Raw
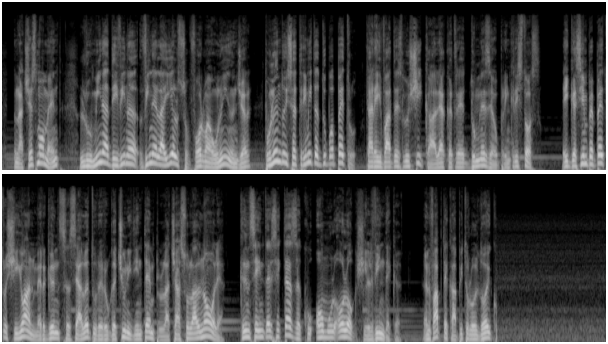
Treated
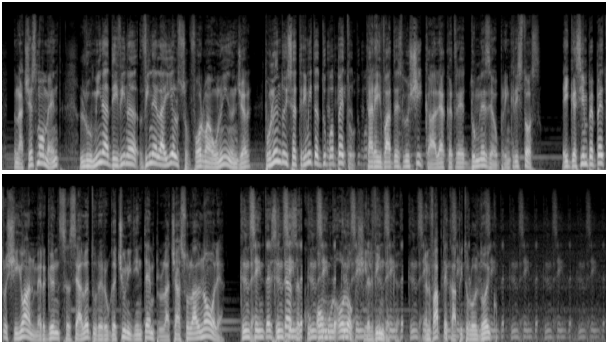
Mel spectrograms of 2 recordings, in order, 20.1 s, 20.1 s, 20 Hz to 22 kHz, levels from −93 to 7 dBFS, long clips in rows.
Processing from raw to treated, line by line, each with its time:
0:04.83–0:05.78: delay throw 570 ms, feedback 25%, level −17.5 dB
0:13.64–0:14.50: delay throw 560 ms, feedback 75%, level −1.5 dB

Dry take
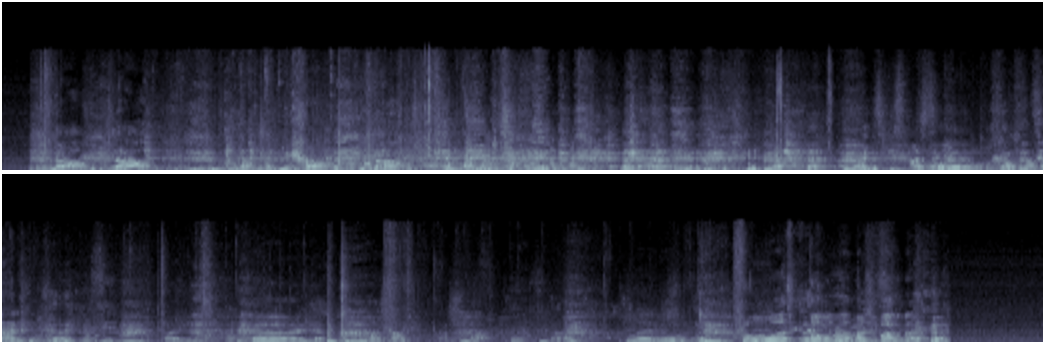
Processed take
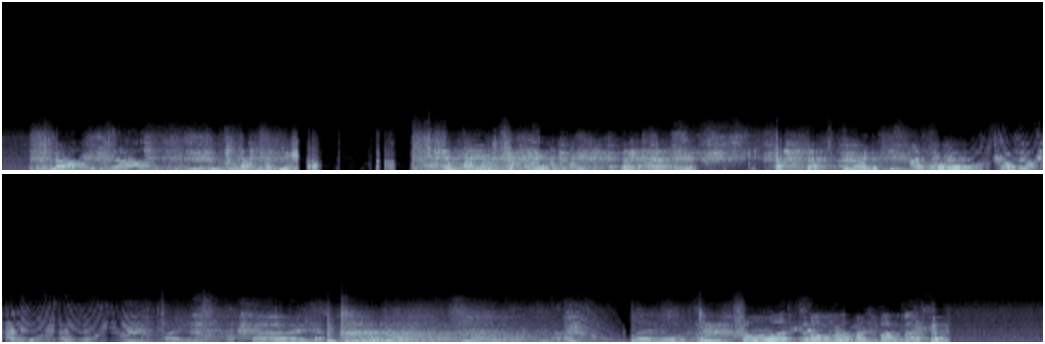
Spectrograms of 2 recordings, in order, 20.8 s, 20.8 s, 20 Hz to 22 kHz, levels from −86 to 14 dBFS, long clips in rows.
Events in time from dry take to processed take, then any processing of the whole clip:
0:00.71–0:01.61: downward compressor 3 to 1, threshold −28 dBFS
0:02.96–0:04.10: noise gate −20 dBFS, range −57 dB
0:05.38–0:06.40: high-frequency loss of the air 380 metres
0:06.94–0:07.74: guitar amp tone stack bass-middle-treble 10-0-10
0:09.64–0:11.81: through-zero flanger with one copy inverted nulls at 1.9 Hz, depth 1.1 ms
0:12.74–0:13.15: high-pass filter 680 Hz
0:13.75–0:15.22: thrown reverb, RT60 2.8 s, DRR −3 dB
0:16.17: tape stop 0.53 s
0:17.26–0:18.12: parametric band 1,200 Hz +6.5 dB 0.82 octaves
0:18.84–0:19.41: high-frequency loss of the air 460 metres
whole clip: treble cut that deepens with the level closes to 1,700 Hz, closed at −21 dBFS; Butterworth low-pass 4,400 Hz 48 dB per octave; level +6.5 dB

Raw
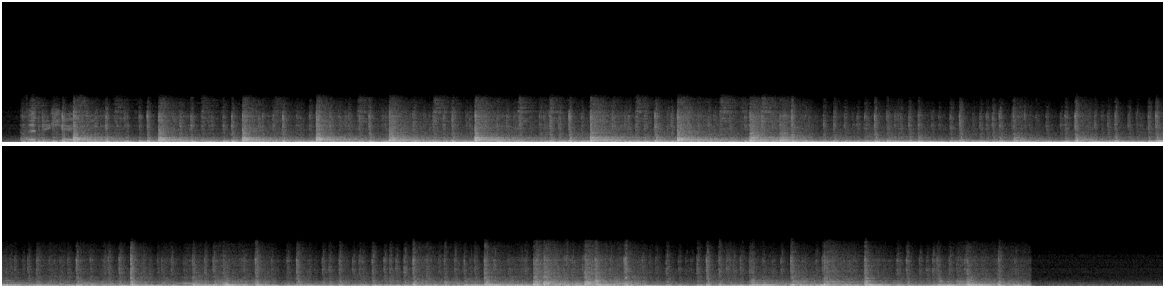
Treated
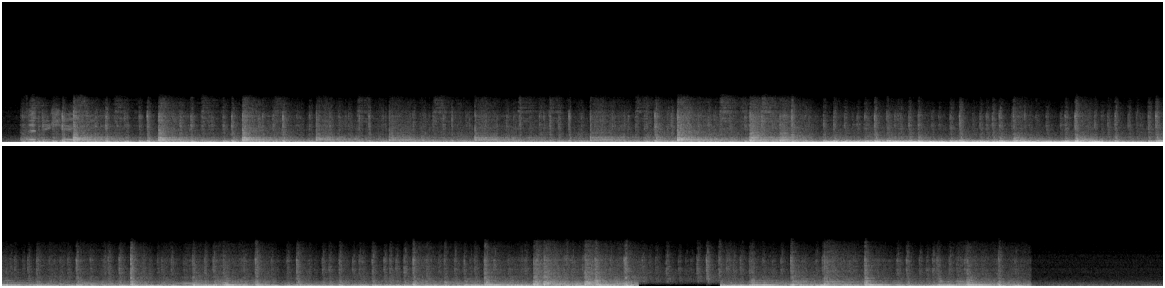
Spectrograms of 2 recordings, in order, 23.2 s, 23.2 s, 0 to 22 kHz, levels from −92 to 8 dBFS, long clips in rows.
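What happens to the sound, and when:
0:02.93–0:06.44: downward compressor 12 to 1, threshold −31 dBFS
0:08.21–0:11.01: low-shelf EQ 260 Hz +11.5 dB
0:17.97–0:18.80: high-pass filter 890 Hz 24 dB per octave

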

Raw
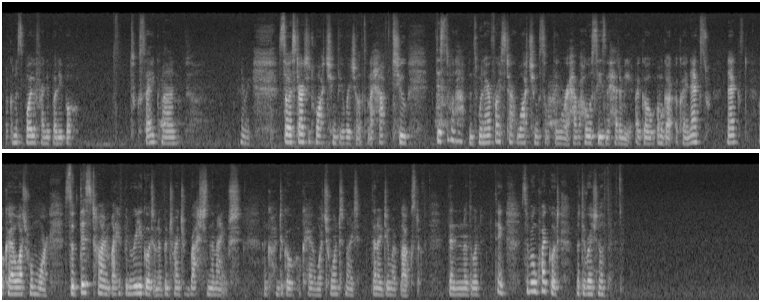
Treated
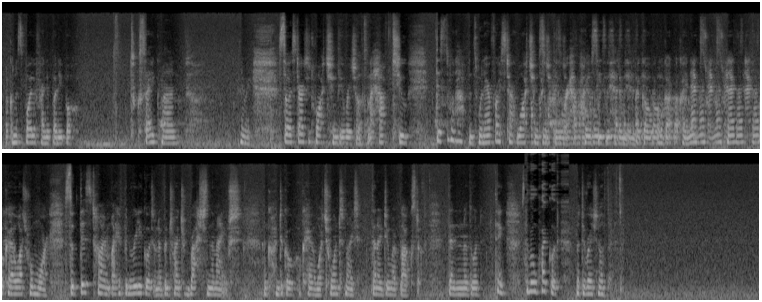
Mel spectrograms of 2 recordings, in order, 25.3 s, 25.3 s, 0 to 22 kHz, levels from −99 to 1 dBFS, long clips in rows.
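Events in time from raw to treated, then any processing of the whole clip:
0:05.40–0:07.02: double-tracking delay 21 ms −6 dB
0:08.68–0:12.87: delay that swaps between a low-pass and a high-pass 137 ms, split 1,300 Hz, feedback 63%, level −4.5 dB
0:21.34–0:22.09: bad sample-rate conversion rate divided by 6×, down filtered, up hold
whole clip: low-shelf EQ 290 Hz +11.5 dB; downward compressor 6 to 1, threshold −36 dBFS; level +1 dB

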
